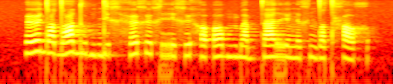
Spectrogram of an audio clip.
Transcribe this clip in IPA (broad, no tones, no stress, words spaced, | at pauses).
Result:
œdu dˤœd̪ubndɪx hœxøxrɪx ʏhɔ ʔɔbmbab t̪arʏnəx ndɪtˤxɔx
